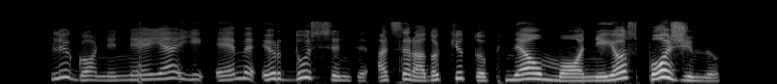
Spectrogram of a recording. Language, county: Lithuanian, Utena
